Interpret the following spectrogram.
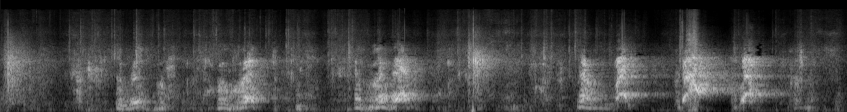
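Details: Boxer dog confronting bubble wrap, its nemesis: a run of grumbling woofs, then high, strained whines and yelping barks near the end, mixed with a person's voice.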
